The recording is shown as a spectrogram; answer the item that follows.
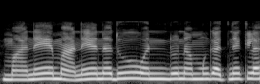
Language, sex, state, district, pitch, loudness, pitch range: Kannada, female, Karnataka, Chamarajanagar, 255 Hz, -11 LUFS, 245-255 Hz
